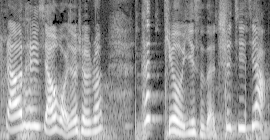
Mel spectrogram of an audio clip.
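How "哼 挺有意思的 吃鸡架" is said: mild scoffing snort, dismissive; mock the dish lightly; sneering tone. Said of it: "就是这种语气".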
